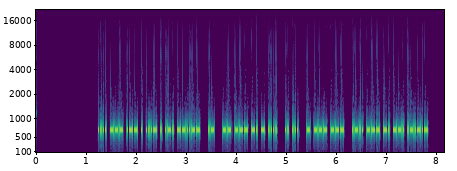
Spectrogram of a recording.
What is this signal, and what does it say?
Morse code, heard as a keyed tone, about 50 wpm, 700 Hz. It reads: HOWEVER, A MONTH IS TOO LONG.
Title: Sentences from Top 1000 Words - Review Part 5 - 50wpm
